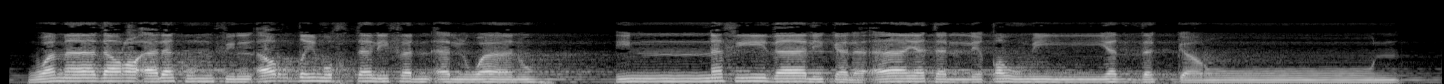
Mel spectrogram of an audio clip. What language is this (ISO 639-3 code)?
ara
